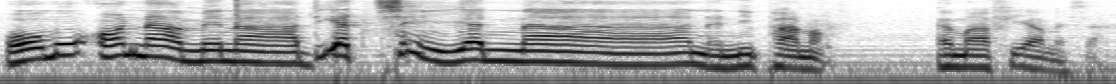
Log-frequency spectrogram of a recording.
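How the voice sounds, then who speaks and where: A middle-aged man, a pastor from Ghana, telling his side in an animated radio studio interview. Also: fairly high pitch, slow pace. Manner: animated, gestures while talking, laughs often. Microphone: studio mic on boom arm.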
